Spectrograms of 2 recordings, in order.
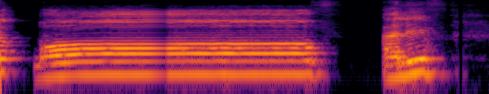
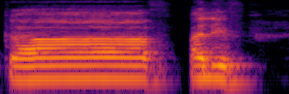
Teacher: یہ قاف موٹا ہے، قاف الف، اور یہ کاف باریک ہے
